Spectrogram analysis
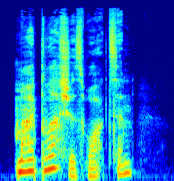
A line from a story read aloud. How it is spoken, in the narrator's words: Holmes murmured in a deprecating voice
